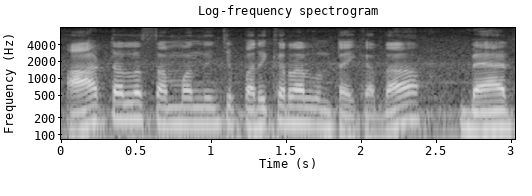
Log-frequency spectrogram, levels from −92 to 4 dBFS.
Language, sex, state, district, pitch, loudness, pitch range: Telugu, male, Andhra Pradesh, Manyam, 150 Hz, -17 LUFS, 125-160 Hz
